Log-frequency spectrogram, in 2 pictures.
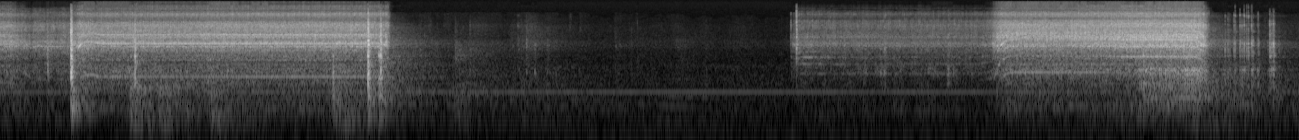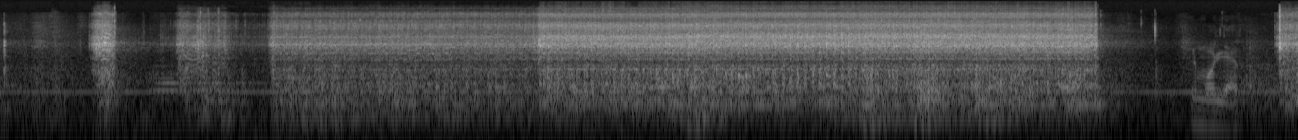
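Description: Power drill driving screws into sandwich panels, several whirring bursts of a few seconds each separated by pauses, with people talking between and over them.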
